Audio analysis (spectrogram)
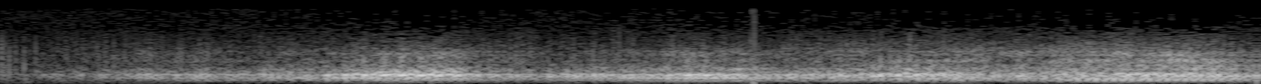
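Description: Bud Hennig's American-made airplane, flying over the invaders' lines and dodging anti-aircraft fire, drones steadily for about four seconds, a low, buzzing engine hum with layered tones that swells slightly after the first second and holds, with one brief click midway and no voices.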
